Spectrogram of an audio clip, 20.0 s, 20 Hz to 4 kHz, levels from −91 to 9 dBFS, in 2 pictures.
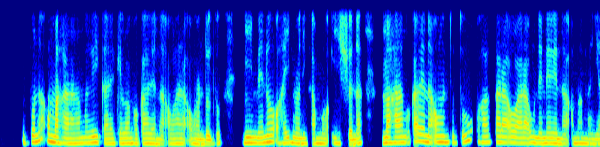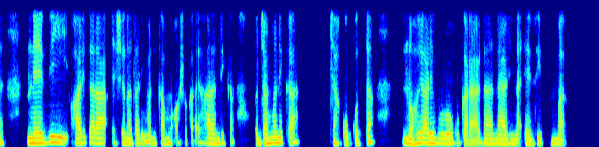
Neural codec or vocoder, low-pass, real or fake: codec, 16 kHz, 2 kbps, FunCodec, trained on Chinese and English, 25 frames a second; 3.6 kHz; fake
